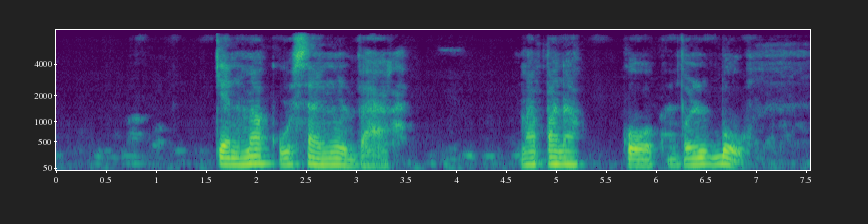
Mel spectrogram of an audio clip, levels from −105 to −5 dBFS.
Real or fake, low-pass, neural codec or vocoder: fake; 7.2 kHz; codec, 16 kHz, 8 kbps, FreqCodec, smaller model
